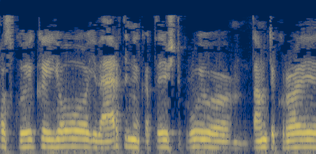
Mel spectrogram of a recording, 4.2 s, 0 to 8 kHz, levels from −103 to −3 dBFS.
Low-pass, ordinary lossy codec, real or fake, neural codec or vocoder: 7.2 kHz; MP3, 24 kbps; real; none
